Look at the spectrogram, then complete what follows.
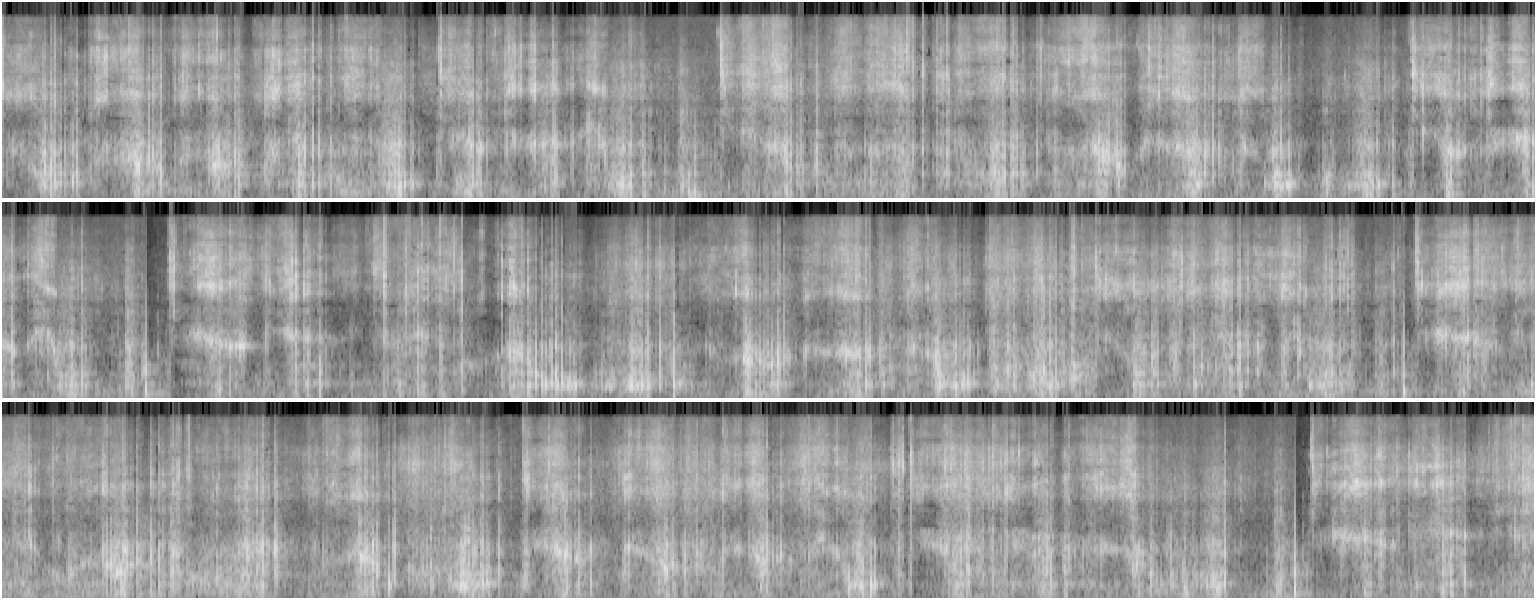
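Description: Freezer frost being bitten and chewed, a dense crackling crunch that runs on without a break, mixed with a gloved hand scraping through a tray of loose frost.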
